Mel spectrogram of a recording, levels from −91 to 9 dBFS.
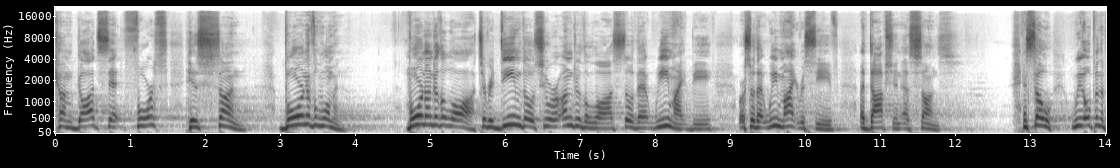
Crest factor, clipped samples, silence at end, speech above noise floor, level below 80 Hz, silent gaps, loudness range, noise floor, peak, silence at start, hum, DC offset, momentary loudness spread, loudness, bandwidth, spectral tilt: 18 dB; under 0.1%; 0 s; 40 dB; -56 dBFS; none; 2 LU; -61 dBFS; -2 dBFS; 0 s; none; under 0.1%; 12 LU; -19 LUFS; 19.5 kHz; -3.5 dB/octave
